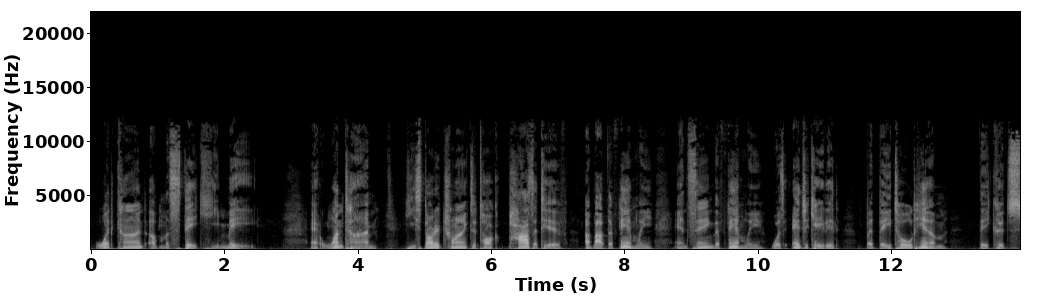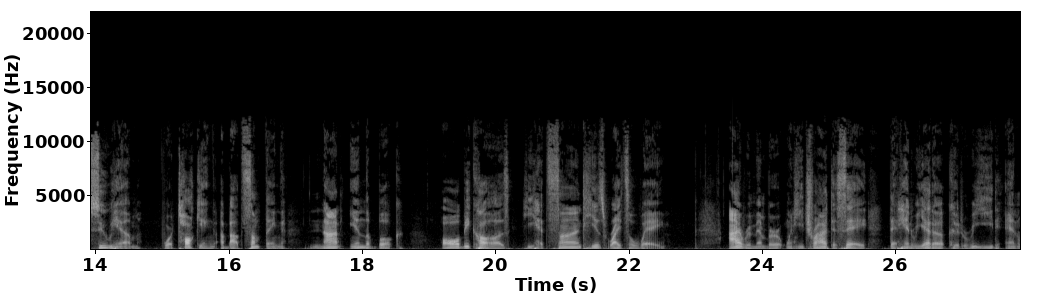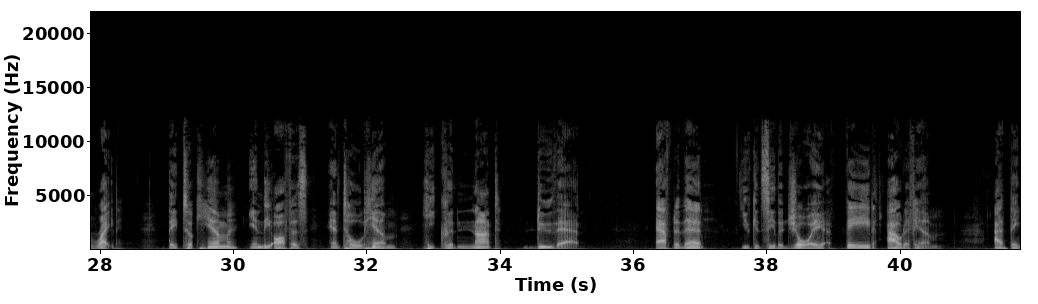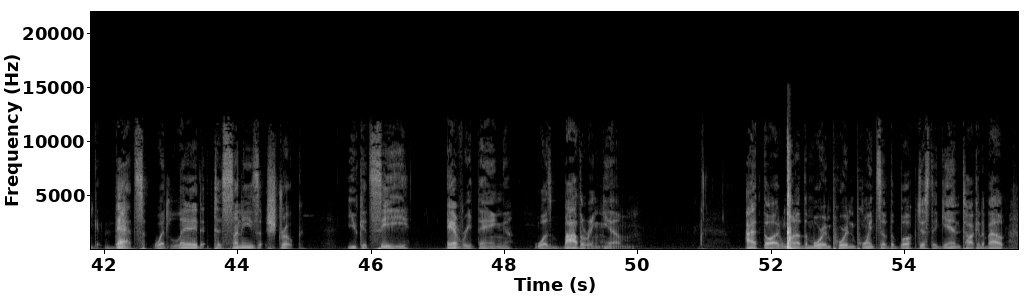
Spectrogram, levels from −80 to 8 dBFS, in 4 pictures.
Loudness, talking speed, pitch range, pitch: -26 LUFS, 125 wpm, 70-100 Hz, 80 Hz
